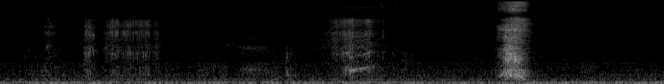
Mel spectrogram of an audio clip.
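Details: Sniffing and nose-blowing that triggered one sharp, explosive sneeze in a quiet room; nose burning throughout, throat hurting afterward; sneeze.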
